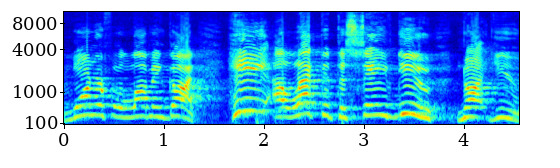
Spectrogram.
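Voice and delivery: impassioned preacher building in force; full-force preaching. Real, not acted. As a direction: drive each key word home to the congregation.

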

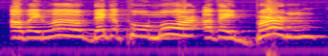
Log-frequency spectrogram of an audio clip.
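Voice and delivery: loud, high, driving preacher delivery; emphatic preaching. Real, not acted. Preacher to congregation on pulling together, emphatic.

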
